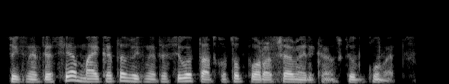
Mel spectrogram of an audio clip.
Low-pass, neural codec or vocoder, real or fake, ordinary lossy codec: 3.6 kHz; codec, 16 kHz, 16 kbps, FunCodec, trained on LibriTTS, 50 frames a second; fake; AAC, 24 kbps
